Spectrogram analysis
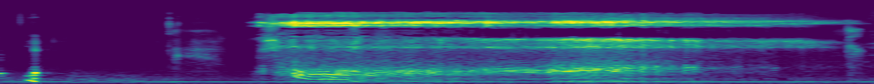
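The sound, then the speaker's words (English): A voice imitates a computer fan: after a couple of brief mouth clicks, a steady, breathy whirring hiss with a rough, groaning hum underneath holds for about four seconds before easing off. “Anyway, computer fan.”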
